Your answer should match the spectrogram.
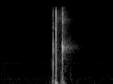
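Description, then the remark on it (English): Two sharp finger snaps in quick succession, crisp and bright, with no voices or other sounds around them. “Snaps.”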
